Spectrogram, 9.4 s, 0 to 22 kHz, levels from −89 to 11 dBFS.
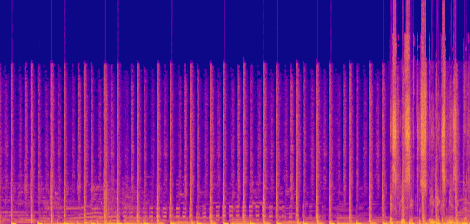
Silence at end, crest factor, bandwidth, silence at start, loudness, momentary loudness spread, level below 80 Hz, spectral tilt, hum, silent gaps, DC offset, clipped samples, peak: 0 s; 10 dB; over 20 kHz; 0 s; -11 LUFS; 9 LU; -12 dBFS; -4 dB/octave; none; none; under 0.1%; 0.8%; 0 dBFS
